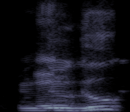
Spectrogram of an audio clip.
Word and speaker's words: Ndugu: Yeah, that's how you say it in Swahili. Yeah. You do go. Ndugu.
